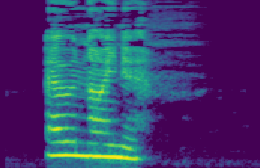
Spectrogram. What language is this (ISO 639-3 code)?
kur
